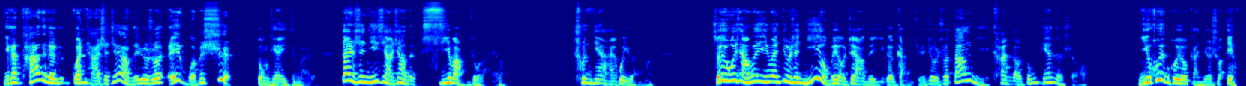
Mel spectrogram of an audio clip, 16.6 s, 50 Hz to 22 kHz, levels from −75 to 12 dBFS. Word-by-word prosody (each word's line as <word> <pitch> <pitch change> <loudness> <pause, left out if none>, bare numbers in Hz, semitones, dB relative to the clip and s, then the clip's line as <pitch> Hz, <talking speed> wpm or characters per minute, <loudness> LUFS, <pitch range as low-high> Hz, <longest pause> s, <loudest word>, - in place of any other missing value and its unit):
你 165 - -7
看 220 -2 +3
他 280 - +1
这 295 - +1
个 210 -3 +6 0.2
观 205 0 +4
察 145 -7 -5
是 170 - -4
这 250 - -4
样 315 - +1
儿 - - -10
的， 150 - -3
就 190 - +2
是 180 - +3
说， 195 +3 +5
诶， - - +4
我 - - -1
们 205 - -2
是 380 - +1 0.3
冬 145 -1 -2
天 130 +1 -5
已 - - -7
经 115 +1 -12
来 105 - -20
了， 95 - -33 0.4
但 300 -4 +3
是 250 +2 +2
你 240 +4 +3
想 230 -11 -1
象 210 -5 +1
的 150 -3 -10
希 190 +3 +2
望 115 - 0
就 115 -1 -7
来 100 - -18
了。 105 -1 -16 0.9
春 205 -3 0
天 180 -3 -5
还 135 -1 -12
会 170 -5 -3
远 120 -4 -10
吗？ 115 - -19 0.8
所 - - +7
以 315 - +6
我 310 +1 +6
想 215 -7 +4
问 275 +1 0
一 255 - +3
问， 255 -2 +1
就 275 -5 +2
是 220 -1 +5
你 195 +5 +2
有 420 - +4
没 170 +3 -2
有 155 -6 -2
这 180 - -3
样 140 -6 -4
的 125 - -8
一 125 +2 -14
个 125 - -6
感 105 -2 -14
觉？ 110 +1 -19
就 150 +3 -7
是 145 - -5
说 160 +2 -5
当 290 +6 -2
你 120 - -10
看 180 -4 -9
到 140 -3 -8
冬 180 +11 -7
天 215 +2 -4
的 120 - -9
时 - - -21
候， 100 +3 -28 0.6
你 185 +10 +2
会 325 +8 +5
不 225 - -3
会 195 -2 +5
有 170 -1 +2
感 120 -7 -10
觉 130 +3 -9
说， 140 +4 -11
哎 175 - +2
呀， - - -7
180 Hz, 305 characters per minute, -23 LUFS, 135-225 Hz, 0.9 s, 所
